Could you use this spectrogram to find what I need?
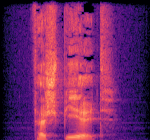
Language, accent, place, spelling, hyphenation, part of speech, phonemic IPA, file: German, Germany, Berlin, verspielt, ver‧spielt, verb / adjective, /fɛʁˈʃpiːlt/, De-verspielt.ogg
- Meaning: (verb) past participle of verspielen; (adjective) playful, frisky, coltish, sportive, cheerful, prankish; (verb) inflection of verspielen: second-person plural present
